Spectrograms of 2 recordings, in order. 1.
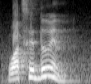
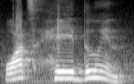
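Las palabras se unen rápido, y la h se omite. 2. Las palabras se dicen despacio y por separado. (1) "Así nada más" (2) "No pierden tiempo en decir"

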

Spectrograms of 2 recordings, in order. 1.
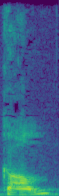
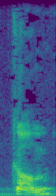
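"gum"은 영어식 g 소리로 발음합니다. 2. "gum"은 한국어 단어 껌처럼 발음합니다. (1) "꼭 gum" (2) "not gum"

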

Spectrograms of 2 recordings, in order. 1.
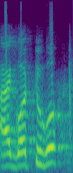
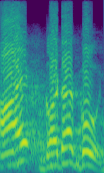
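Got to को दो पूरे शब्दों की तरह बोला जाता है। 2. Got to एक शब्द में मिल जाता है, gotta। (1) "ये बोलने की जरूरत नहीं है" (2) "इस पूरे को काट के बना है गॉटा, इसकी शॉर्ट फॉर्म है"

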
